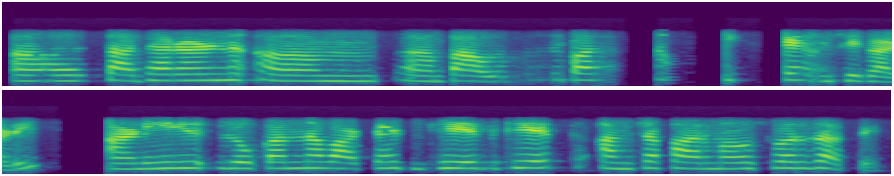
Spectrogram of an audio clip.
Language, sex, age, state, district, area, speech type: Marathi, female, 45-60, Maharashtra, Pune, urban, conversation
